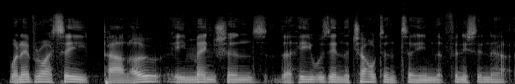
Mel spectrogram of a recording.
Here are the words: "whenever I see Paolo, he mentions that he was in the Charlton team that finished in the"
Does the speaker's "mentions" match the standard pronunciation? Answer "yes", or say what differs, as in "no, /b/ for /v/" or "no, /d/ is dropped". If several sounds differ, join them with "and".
yes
